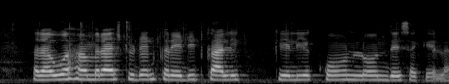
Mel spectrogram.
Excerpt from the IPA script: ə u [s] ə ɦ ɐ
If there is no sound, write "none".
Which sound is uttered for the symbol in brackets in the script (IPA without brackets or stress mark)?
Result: none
